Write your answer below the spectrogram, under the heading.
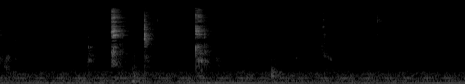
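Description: Metal spoon clinking and scraping against a plate several times as food is scooped up, loudest about one and two seconds in, with soft chewing.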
